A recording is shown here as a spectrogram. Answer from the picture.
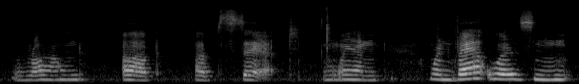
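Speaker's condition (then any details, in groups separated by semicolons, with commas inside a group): Cerebral palsy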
